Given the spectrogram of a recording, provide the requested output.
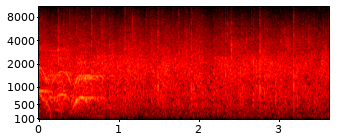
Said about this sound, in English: If that's ever happened to you, give the Lord a hand clap right now.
